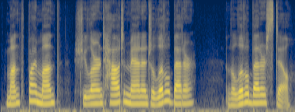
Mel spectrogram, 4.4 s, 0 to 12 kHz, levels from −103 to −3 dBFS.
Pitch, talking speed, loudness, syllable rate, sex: 185 Hz, 215 wpm, -17 LUFS, 6.3 syllables/s, female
